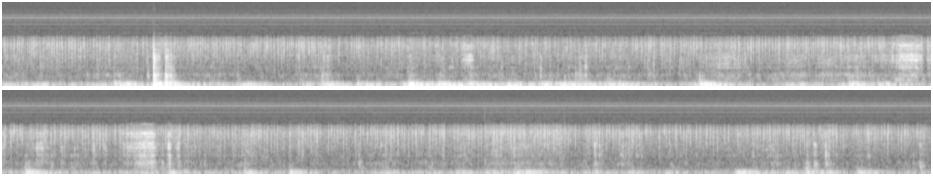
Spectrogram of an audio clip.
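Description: Wind buffeting the microphone aboard a sailboat under way, with a faint wash of water and scattered knocks from the boat. The loudest is a sharp knock about two seconds in.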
